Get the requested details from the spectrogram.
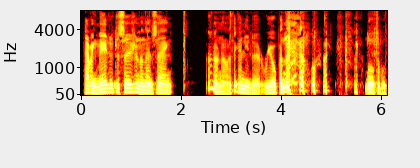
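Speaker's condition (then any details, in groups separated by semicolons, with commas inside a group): Cleft lip and palate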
